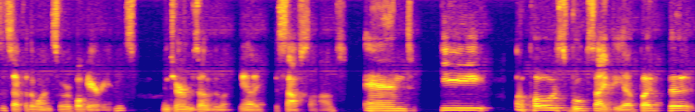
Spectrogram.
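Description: A man appearing as a guest expert, explaining history in a relaxed way and chuckling as he goes, heard over a remote video call. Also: mid-range voice, husky, rough recording.

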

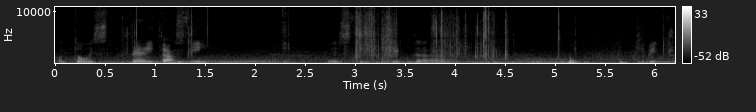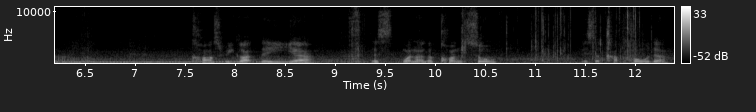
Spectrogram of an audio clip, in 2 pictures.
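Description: A man giving an informal, halting item-by-item walkthrough as a presenter at a storage unit. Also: lively intonation. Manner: halting, piecemeal delivery. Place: storage facility, at open unit. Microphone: handheld phone camera, speaker behind it. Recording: noisy handheld recording, traffic-like rumble.

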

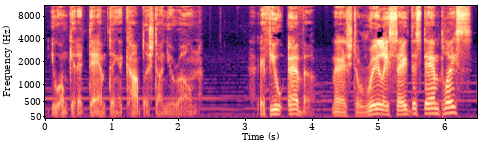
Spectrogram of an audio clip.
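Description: Guy doing a smug mob boss, kinda low voice, taunting and threatening, super animated, audio drama. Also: exaggerated voice. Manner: taunting, condescending, drawn-out threats. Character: menacing male crime boss, smug, arrogant, cynical. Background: music.

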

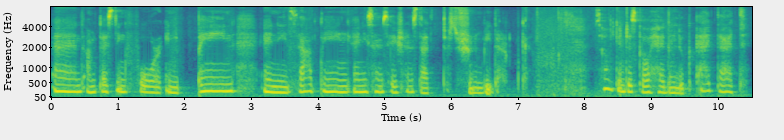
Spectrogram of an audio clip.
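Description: A woman speaks softly and unhurriedly in an ASMR doctor roleplay, slipping between breathy voice and whisper. She gives gentle, reassuring instructions one small step at a time. There is light background noise with small clicks. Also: medium pitch, steady tone, a little slow. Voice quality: soft, breathy, often whispered. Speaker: ASMR performer playing a doctor. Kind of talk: soft-spoken ASMR medical exam roleplay.

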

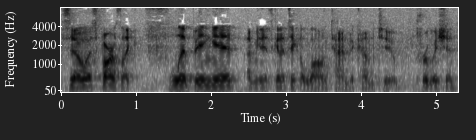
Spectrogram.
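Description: A man in his thirties giving a quick, upbeat house tour and chatting at home. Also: sits low, little pitch movement, a little hiss or hum. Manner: quick, upbeat, rambling with restarts. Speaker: vlog co-host. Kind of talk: casual house tour and chat. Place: living room at home, indoors.

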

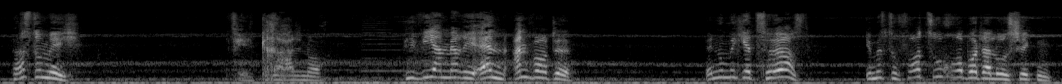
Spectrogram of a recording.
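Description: An actress playing a brash, spoiled, jumpy young granddaughter from the future in a sci-fi radio play, slangy and excitable. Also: female voice, high voice, takes it slowly, long pauses, soft background music, full character voice. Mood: alarmed. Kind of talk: sci-fi radio drama acting.

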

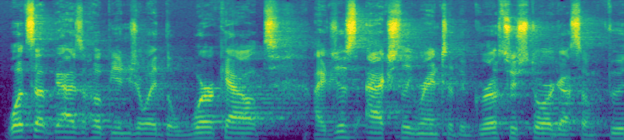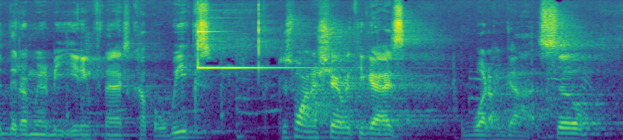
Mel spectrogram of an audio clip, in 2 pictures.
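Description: A man's voice: medium pitch, fast, fairly bright tone. An American man in his thirties chatting casually to a camera held at arm's length in his home kitchen, as a fitness vlogger. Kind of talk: casual vlog talk to camera. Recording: echoey kitchen with music underneath. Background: background music.

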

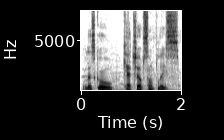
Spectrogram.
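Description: A man's voice: fairly low pitch, normal speed, soft background music, natural voice. An actor playing a streetwise young man teasing an old childhood friend in a video game cutscene. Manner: teasing, easygoing.

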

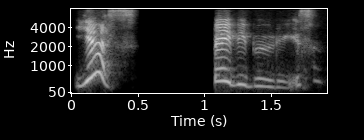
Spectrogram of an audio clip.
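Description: A woman's voice: high voice, sing-song, slow, heavily acted. A woman acting a scheming, cheerful, scatterbrained housewife in a 1940s-style radio sitcom. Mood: playful.

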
